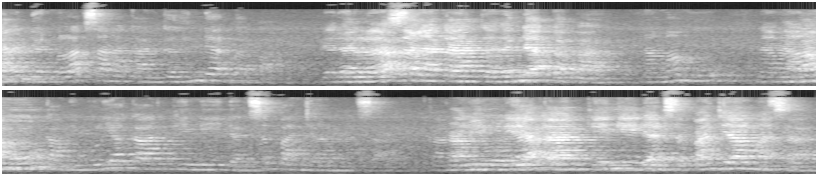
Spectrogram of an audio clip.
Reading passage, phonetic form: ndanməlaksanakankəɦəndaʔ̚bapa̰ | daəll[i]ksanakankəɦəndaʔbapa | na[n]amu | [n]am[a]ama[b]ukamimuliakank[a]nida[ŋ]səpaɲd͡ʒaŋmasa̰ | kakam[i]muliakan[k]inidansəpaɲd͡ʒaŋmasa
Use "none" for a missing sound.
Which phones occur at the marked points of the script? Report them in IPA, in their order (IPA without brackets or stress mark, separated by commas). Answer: a, m, n, a, m, i, n, i, k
